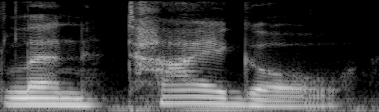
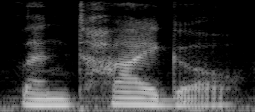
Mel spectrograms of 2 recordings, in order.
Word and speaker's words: lentigo: are all common akas it's the this is pronounced lentigo lentigo they're typically that's a perfect one they're like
